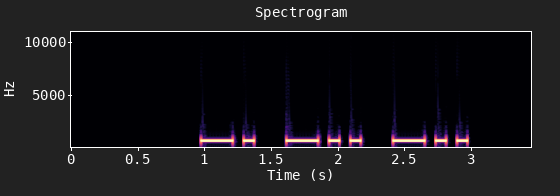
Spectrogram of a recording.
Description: Morse code, heard as a keyed tone, about 15 wpm, 700 Hz. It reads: NDD
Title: USA Call Sign Postfixes - 3 Letters 15wpm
